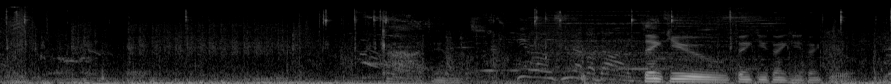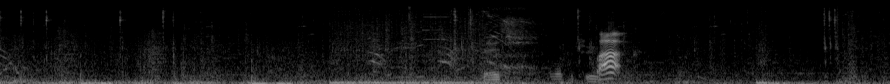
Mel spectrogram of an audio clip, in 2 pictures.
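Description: Gunfire rattles from a game.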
